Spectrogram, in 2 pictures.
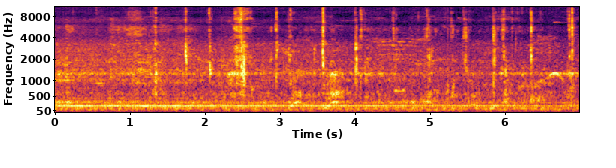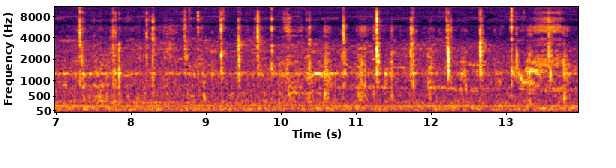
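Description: Close-up eating sounds of people chewing rice and chicken with their mouths open: irregular sharp wet clicks and lip smacks, getting more frequent about halfway through, over a faint steady hum.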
